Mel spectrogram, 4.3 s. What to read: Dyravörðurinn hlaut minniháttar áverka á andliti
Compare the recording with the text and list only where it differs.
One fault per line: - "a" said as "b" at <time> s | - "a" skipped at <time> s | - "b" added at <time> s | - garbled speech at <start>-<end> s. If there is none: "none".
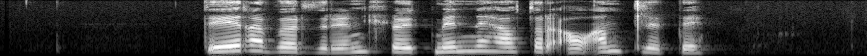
- "áverka" skipped at 2.8 s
